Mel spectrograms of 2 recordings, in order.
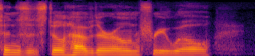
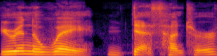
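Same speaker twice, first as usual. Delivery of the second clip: very sarcastic tone; 2 semitones higher, 5 dB louder than usual. Game master voicing a character reaching over to a player, very sarcastic. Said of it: "very sarcastically".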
